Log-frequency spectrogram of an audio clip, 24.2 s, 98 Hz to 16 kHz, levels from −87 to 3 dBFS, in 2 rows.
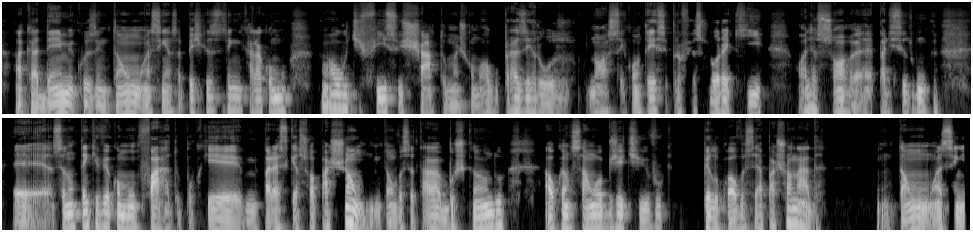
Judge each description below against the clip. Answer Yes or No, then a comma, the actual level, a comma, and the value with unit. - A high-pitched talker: No, very low, 90 Hz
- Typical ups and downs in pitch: Yes, average, 3.9 semitones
